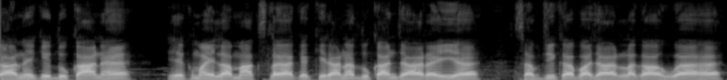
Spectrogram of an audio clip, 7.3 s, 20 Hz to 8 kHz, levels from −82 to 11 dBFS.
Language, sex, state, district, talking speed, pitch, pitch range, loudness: Hindi, male, Bihar, Sitamarhi, 155 wpm, 145 Hz, 135-150 Hz, -15 LUFS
